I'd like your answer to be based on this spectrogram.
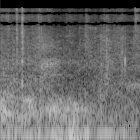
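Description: A pigeon cooing close by, a low soft throaty coo rising over faint background noise.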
